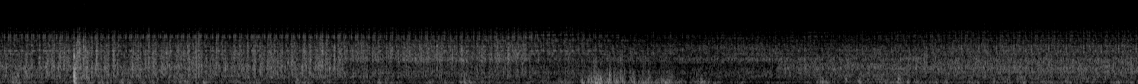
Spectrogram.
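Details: 2000 Toyota 4Runner 3.4L V6 petrol idling with steady diesel-like ticking, roughly four ticks a second.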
